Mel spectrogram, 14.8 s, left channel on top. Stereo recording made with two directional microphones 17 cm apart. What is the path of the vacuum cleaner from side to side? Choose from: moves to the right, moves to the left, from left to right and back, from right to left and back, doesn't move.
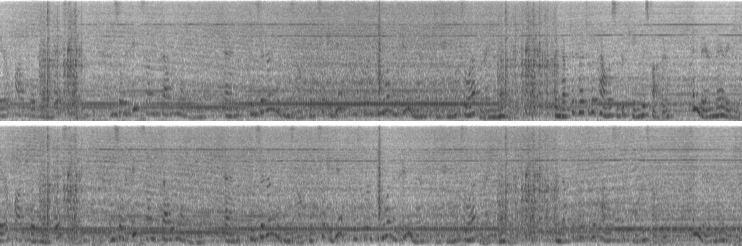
from right to left and back.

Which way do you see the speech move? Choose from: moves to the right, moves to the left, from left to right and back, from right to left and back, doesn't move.
moves to the left.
